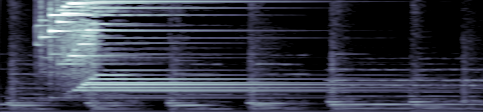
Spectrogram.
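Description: A bright chime sound effect rings out about a quarter second in, a quick rising shimmer that then rings on and slowly fades, over light background music with evenly spaced notes.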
